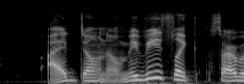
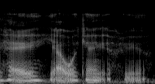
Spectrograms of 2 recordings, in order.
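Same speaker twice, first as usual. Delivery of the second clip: bored; 9 dB quieter than usual. Retold or imitated. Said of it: "I would hate myself".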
